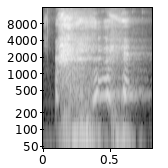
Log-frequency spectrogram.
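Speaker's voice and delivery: unvoiced, high embarrassed laugh burst; breathy laugh. Real, not acted. Vlogger laughing at her own grief over a camera, breathy laugh.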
